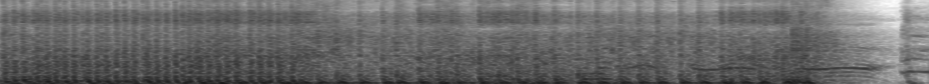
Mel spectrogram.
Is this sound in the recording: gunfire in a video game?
yes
